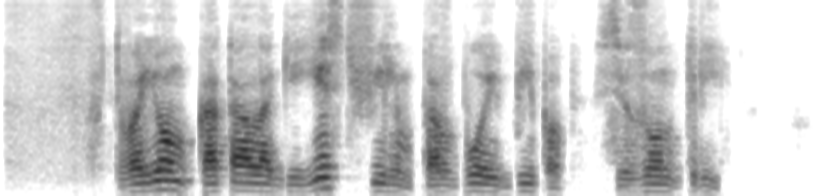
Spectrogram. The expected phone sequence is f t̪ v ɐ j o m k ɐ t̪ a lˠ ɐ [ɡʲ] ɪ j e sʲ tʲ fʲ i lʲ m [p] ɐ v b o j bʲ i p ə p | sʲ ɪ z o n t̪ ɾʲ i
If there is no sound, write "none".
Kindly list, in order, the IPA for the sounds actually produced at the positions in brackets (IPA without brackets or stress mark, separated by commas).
ɡʲ, k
